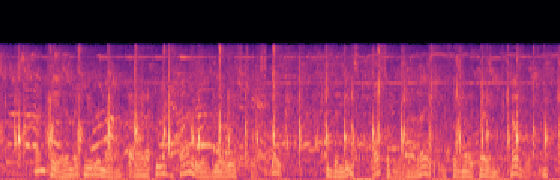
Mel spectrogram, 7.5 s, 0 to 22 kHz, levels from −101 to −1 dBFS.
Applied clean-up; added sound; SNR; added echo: none; Livestock, farm animals, working animals; -2 dB; none.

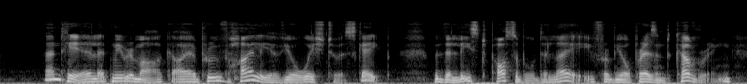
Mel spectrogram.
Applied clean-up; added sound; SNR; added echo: none; none; none; none.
